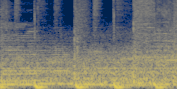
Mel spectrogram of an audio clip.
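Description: Steady low rumble of a bus driving along, heard from inside the cabin, with a continuous engine drone and faint rhythmic thumps from the road beneath. The bus carries a group of candidates to a week of skiing.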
